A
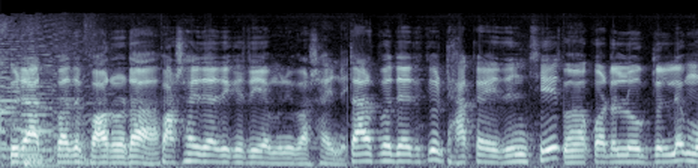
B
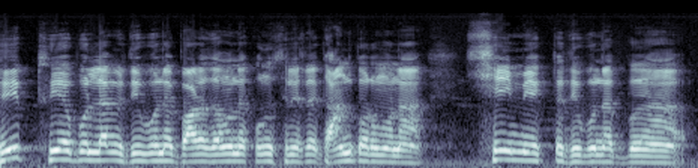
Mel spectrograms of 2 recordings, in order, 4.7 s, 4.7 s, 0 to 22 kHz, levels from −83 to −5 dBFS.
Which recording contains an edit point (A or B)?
A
